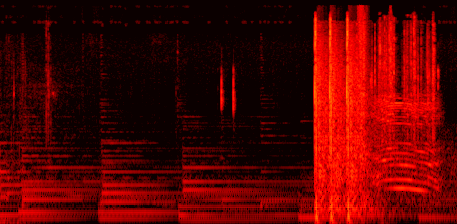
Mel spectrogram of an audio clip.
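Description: Gunfire in the colony-building video game Rimworld, a short burst of sharp shots over a droning game music bed, clustered in the last second and a half.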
